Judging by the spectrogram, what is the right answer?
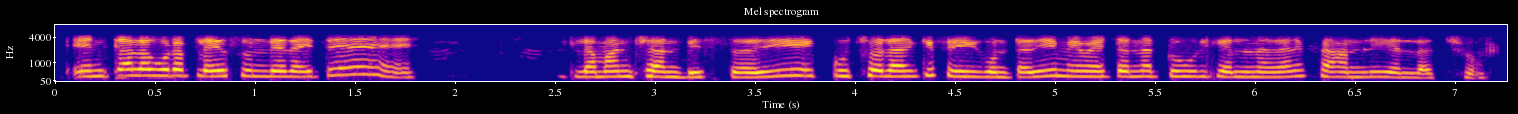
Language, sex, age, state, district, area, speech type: Telugu, female, 60+, Andhra Pradesh, Srikakulam, urban, conversation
